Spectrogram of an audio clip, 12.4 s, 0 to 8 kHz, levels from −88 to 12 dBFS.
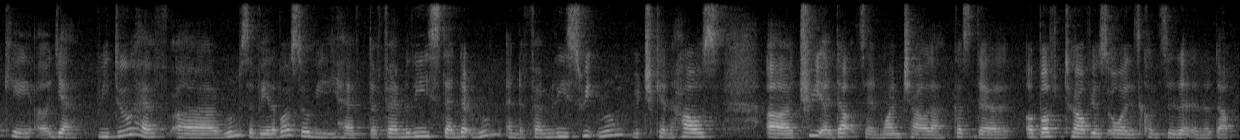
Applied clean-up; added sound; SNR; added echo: none; none; none; none.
